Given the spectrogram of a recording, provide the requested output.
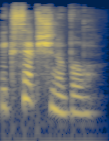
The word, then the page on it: exceptionable: British English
